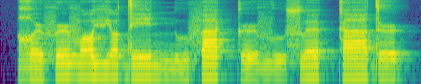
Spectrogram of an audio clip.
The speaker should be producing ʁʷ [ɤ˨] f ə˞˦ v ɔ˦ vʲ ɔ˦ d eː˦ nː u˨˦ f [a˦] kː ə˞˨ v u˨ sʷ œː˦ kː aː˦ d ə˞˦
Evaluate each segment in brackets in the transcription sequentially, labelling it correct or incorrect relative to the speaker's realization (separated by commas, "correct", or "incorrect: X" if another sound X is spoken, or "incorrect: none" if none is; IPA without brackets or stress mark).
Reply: incorrect: ə˞˨, correct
